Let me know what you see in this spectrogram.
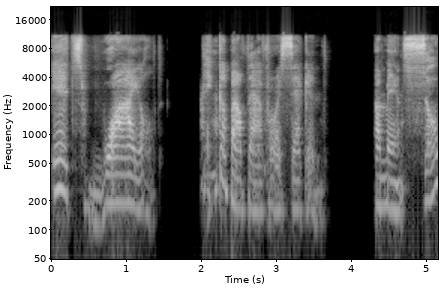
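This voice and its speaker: This is a cartoonish character voice with very wide pitch swings. It moves along at a fairly slow pace. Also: man. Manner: relaxed, wry, conversational.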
